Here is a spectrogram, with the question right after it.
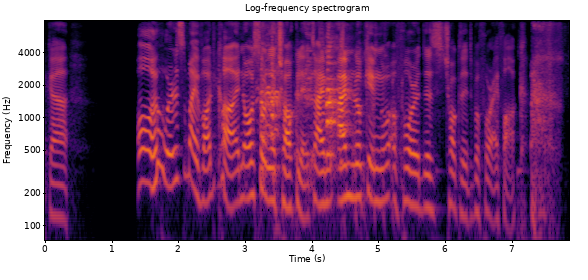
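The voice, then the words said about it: Put-on Russian accent. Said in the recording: “do your best impression of a Russian ... Nailed it.”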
